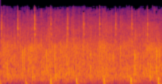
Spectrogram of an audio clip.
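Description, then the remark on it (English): An audience applauds a member who is a national rifle champion, with a steady, dense wash of clapping, with a few sharper individual claps popping out at irregular intervals. No one speaks over it. “You have a national champion in your midst, congregation. That's pretty cool. Yeah, you can clap for that.”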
